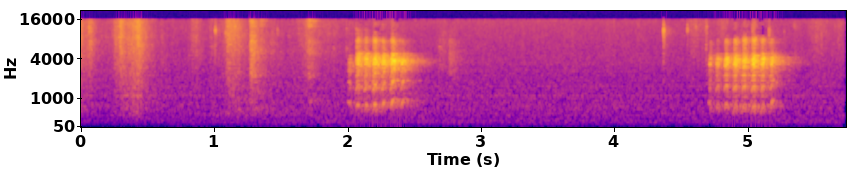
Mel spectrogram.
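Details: Two kakariki anting by rubbing pine cone resin and Roman chamomile through their plumage; two loud, harsh, chattering calls about three seconds apart, with faint rustling before them.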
